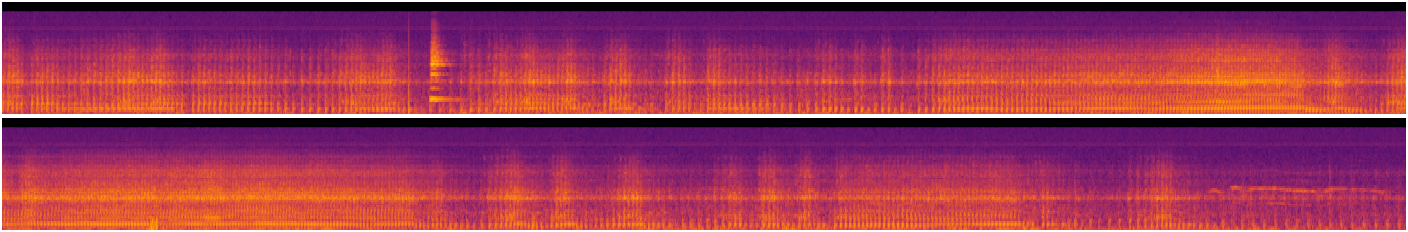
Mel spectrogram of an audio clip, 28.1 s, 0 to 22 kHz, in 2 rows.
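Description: Suzuki Raider 150's carburetted single-cylinder four-stroke engine running at low speed while riding, revs rising and easing off, with a brief sharp toot about four seconds in.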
